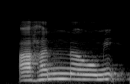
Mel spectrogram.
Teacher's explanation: Pratidinam aham naumi. Ahan naumi because of Sandhi. Anuswara changes to Nu there.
